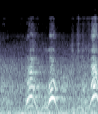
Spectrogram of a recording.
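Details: Border Collie during agility weave pole training, giving three short, high, arched yips about half a second apart, each rising then falling, with faint background noise.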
